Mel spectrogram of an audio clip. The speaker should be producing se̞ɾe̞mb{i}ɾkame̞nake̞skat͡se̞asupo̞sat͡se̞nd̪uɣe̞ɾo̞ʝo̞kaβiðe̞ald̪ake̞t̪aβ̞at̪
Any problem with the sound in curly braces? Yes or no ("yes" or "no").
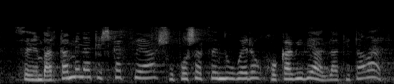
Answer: yes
